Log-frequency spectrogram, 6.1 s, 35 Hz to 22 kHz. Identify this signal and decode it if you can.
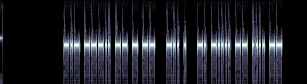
Morse code, heard as a keyed tone, about 34 wpm, 700 Hz. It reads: K8MTM DE N6MHM
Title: USA Callsign DE Callsign - 5 Characters - 35wpm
